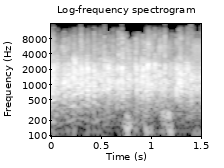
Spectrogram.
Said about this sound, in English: Thank you. I like that hand clap.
